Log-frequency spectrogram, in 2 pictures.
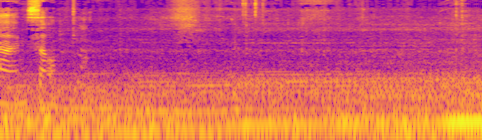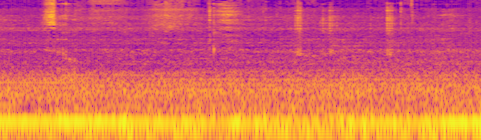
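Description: A car engine and road noise rumble steadily inside a moving car.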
